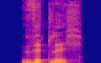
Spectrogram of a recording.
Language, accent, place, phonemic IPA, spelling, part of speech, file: German, Germany, Berlin, /ˈzɪtlɪç/, sittlich, adjective, De-sittlich.ogg
- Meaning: moral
